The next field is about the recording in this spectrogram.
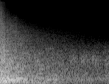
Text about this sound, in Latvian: Vēl nav pagājušas 24 stundas kopš iepriekšējā uzbrukuma Harkivē, kad pilsētas centrā skan jau jauni sprādzieni.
